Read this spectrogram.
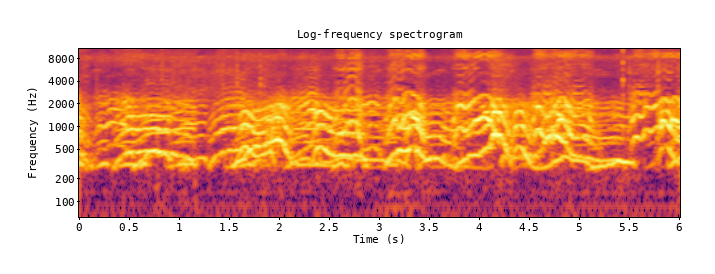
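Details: Very lively 48-hour-old German Shepherd puppies, eight in the litter, at Seelenvoll in Maine; unbroken layered whimpering and squealing from several pups at once, pitches sliding up and down throughout.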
